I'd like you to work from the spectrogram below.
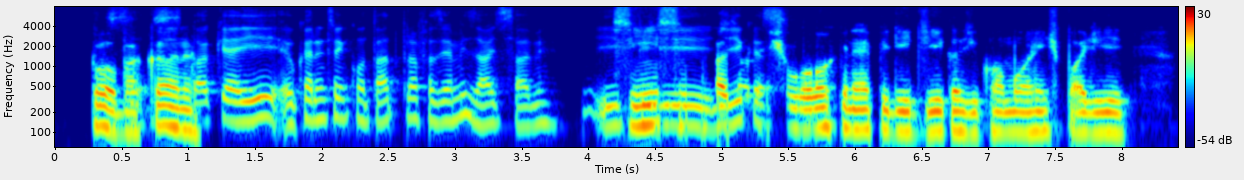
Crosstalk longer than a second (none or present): present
